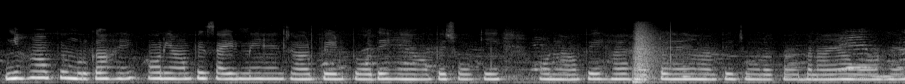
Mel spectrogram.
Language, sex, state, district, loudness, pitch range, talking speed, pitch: Hindi, female, Himachal Pradesh, Shimla, -15 LUFS, 240-260 Hz, 180 wpm, 245 Hz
